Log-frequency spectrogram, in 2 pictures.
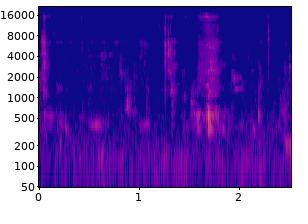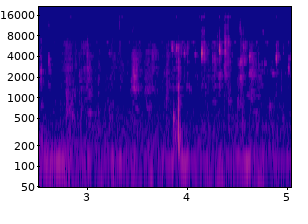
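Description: Close-up eating by hand: chewing and lip-smacking with irregular small wet clicks, one of them louder about a second and a half in.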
